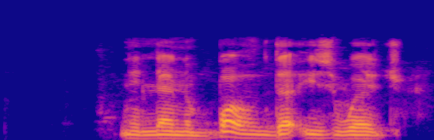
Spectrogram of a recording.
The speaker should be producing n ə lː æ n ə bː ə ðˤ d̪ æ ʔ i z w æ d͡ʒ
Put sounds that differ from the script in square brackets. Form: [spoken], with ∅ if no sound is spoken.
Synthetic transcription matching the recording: n ə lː æ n ə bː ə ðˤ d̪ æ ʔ i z w æ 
